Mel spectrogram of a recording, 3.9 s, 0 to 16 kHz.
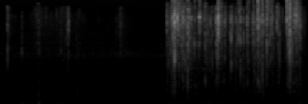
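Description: A full 3 Musketeers bar in a shiny plastic film wrapper is crinkled and scratched with long nails. Faint, sparse crinkles for the first two seconds give way to louder, dense bursts of bright, irregular crackling that continue to the end.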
